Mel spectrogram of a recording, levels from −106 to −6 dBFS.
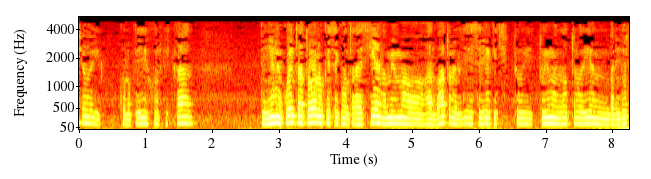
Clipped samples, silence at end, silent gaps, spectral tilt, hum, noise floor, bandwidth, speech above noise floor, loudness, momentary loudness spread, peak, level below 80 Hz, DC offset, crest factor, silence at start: under 0.1%; 0 s; none; -10.5 dB/octave; none; -42 dBFS; 5 kHz; 25 dB; -17 LUFS; 11 LU; -4 dBFS; -48 dBFS; under 0.1%; 14 dB; 0 s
